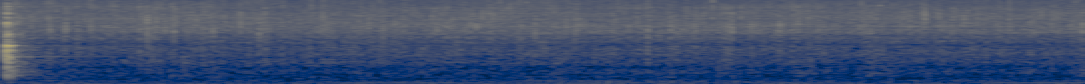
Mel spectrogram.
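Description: Tailor fillets and freshly added sliced mushrooms sizzling in butter in a frying pan: a steady frying hiss.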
